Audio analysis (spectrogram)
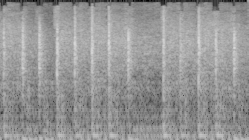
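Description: Unmixed metal recording with dense distorted guitars and pounding drums forms a raw, muddy wall of sound that stays loud and continuous in a short burst.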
